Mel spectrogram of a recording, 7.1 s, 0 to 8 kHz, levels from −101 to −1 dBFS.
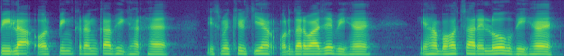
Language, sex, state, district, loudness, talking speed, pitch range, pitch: Hindi, male, Jharkhand, Palamu, -18 LUFS, 170 wpm, 130-150 Hz, 140 Hz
